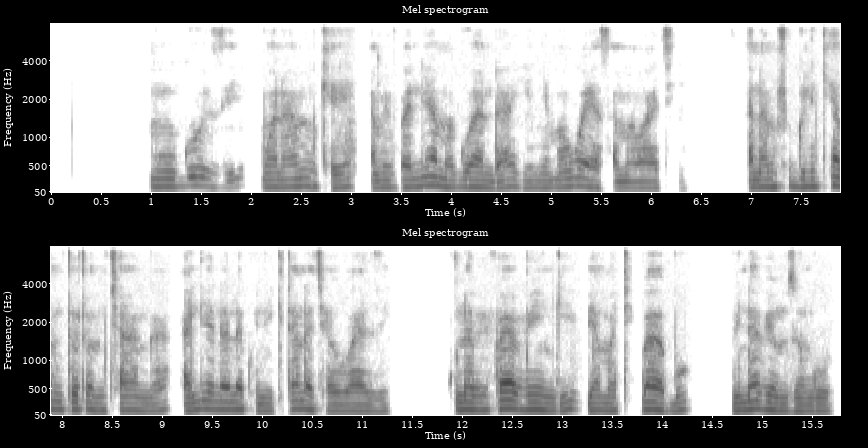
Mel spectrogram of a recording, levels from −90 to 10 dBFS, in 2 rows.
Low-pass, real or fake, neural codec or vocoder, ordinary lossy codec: 7.2 kHz; fake; vocoder, 44.1 kHz, 128 mel bands every 512 samples, BigVGAN v2; Opus, 64 kbps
